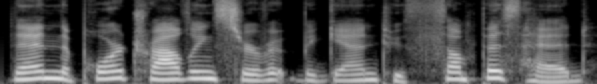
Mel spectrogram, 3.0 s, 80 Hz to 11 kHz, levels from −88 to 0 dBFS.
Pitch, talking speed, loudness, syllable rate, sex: 200 Hz, 200 wpm, -18 LUFS, 4.9 syllables/s, female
